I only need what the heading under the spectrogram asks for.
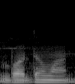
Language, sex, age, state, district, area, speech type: Santali, male, 30-45, West Bengal, Paschim Bardhaman, rural, spontaneous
